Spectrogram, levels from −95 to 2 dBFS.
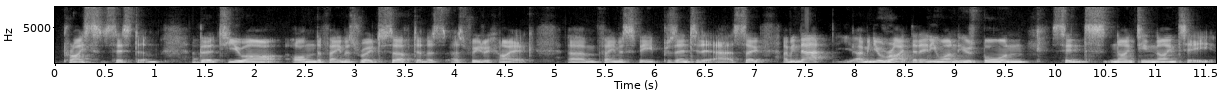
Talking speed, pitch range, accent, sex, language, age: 175 wpm, 100-115 Hz, British, male, English, 30-49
